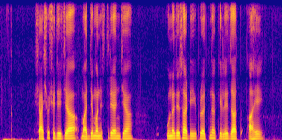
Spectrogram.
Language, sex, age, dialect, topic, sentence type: Marathi, male, 60-100, Northern Konkan, agriculture, statement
